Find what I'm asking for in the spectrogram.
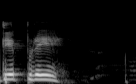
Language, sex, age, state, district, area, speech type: Nepali, female, 45-60, West Bengal, Darjeeling, rural, read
